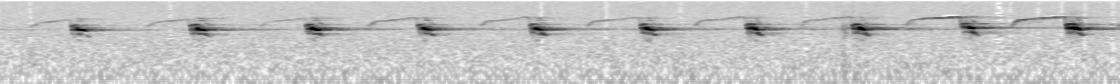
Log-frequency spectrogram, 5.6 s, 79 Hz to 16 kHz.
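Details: Hungry lesser spotted eagle chick calling to a parent carrying a vole at its spruce nest in Latvia, 27 July 2020; ten evenly spaced shrill whistled yelps, roughly two each second, each starting with a rising slur.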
